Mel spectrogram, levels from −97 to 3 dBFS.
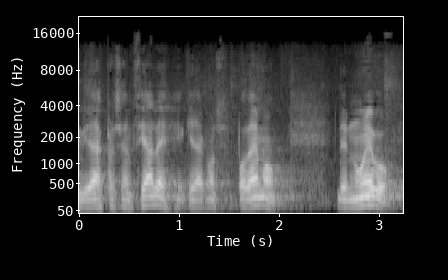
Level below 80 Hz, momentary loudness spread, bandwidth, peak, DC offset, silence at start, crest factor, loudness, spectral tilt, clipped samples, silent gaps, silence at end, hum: -70 dBFS; 16 LU; 13 kHz; -4 dBFS; under 0.1%; 0 s; 20 dB; -24 LUFS; -6 dB/octave; under 0.1%; none; 0 s; none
